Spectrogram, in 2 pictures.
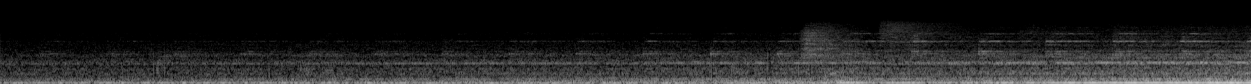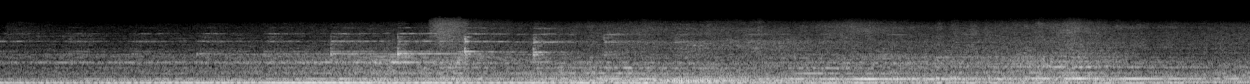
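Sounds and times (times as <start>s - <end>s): diesel locomotive rumble: 5.0s - 25.0s
high-pitched train screeches: 7.8s - 24.7s.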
